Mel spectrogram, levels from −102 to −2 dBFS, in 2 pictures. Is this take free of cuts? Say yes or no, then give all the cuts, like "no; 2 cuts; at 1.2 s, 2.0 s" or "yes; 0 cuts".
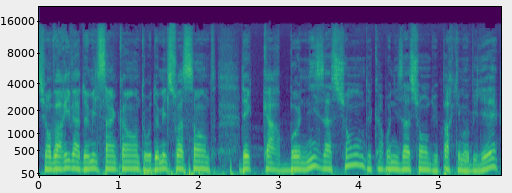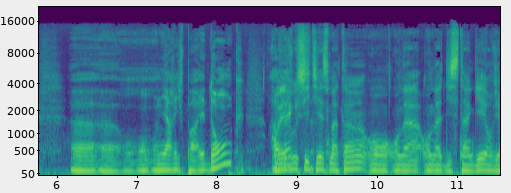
no; 1 cut; at 2.5 s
